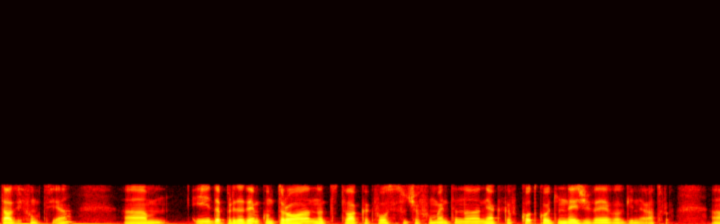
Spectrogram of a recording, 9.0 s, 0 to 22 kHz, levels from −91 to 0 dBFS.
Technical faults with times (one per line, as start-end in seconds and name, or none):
none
